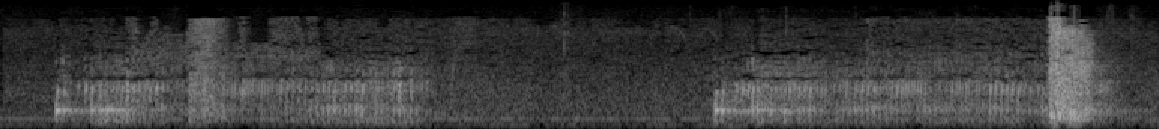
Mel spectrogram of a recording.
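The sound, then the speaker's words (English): Two long, deep guttural calls from Antarctic elephant seals, each lasting a few seconds with a harsh, throbbing roar, separated by a pause, followed by a brief rough burst near the end; loud. “For animals, birds, and humans, the Arctic is home, as the Antarctic is for the elephant seals that you hear.”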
